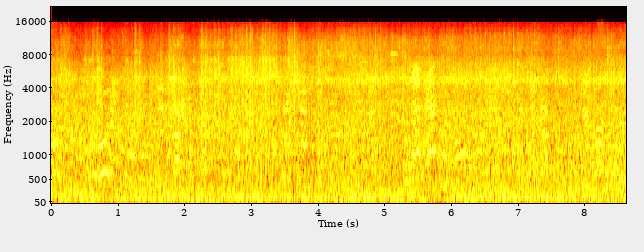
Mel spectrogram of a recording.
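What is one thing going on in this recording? Electric go-karts whir past on a track.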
